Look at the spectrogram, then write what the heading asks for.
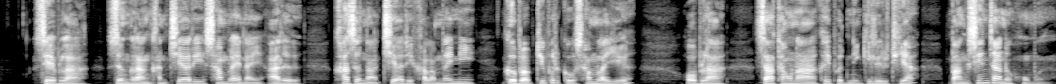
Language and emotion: Bodo, fearful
